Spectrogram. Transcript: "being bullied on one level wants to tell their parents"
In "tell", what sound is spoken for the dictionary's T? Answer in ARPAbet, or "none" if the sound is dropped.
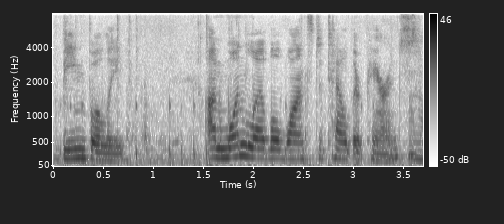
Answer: T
